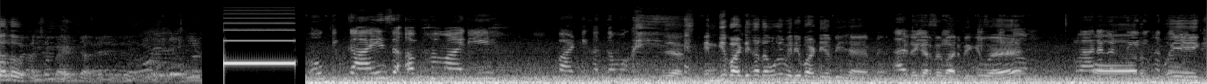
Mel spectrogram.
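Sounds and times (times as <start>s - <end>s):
censor bleep tone: 2.2s - 3.0s.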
